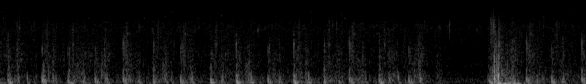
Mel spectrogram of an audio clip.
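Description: Quick footsteps run over soft ground.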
